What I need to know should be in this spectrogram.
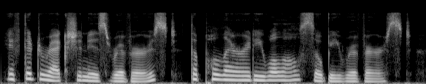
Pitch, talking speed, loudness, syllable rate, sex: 180 Hz, 155 wpm, -17 LUFS, 5.3 syllables/s, female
